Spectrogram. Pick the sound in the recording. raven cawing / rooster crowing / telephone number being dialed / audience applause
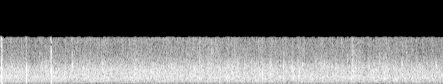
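audience applause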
